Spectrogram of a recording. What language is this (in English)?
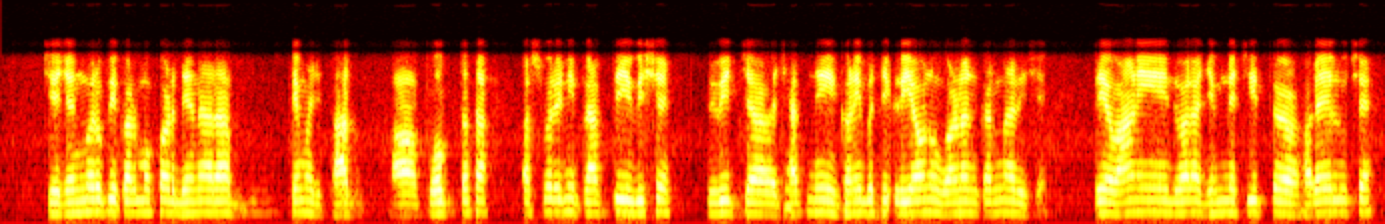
Gujarati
